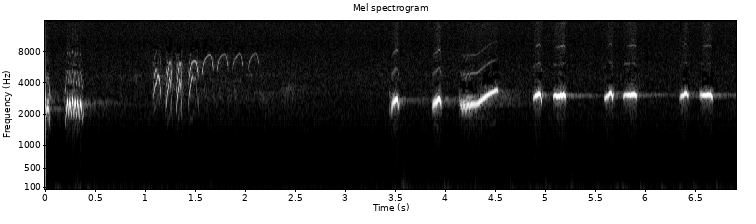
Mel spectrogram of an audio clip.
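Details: Song thrush singing: clear whistled notes, a quick rising trill of looped notes, then a slurred upward whistle and short crisp notes repeated several times in a row, with silent gaps between phrases.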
